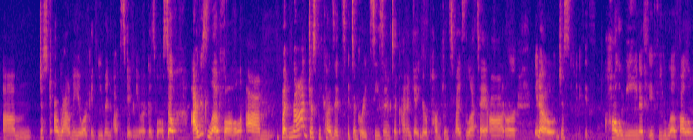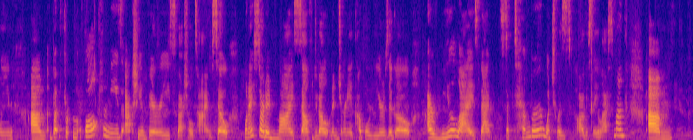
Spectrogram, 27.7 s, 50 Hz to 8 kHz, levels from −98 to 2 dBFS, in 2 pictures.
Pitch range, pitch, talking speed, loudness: 180-245 Hz, 190 Hz, 175 wpm, -30 LUFS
